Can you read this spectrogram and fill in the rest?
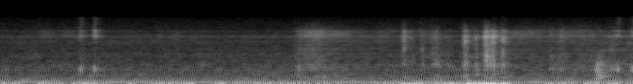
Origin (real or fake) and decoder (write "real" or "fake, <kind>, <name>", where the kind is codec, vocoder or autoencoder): fake, vocoder, Vocos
